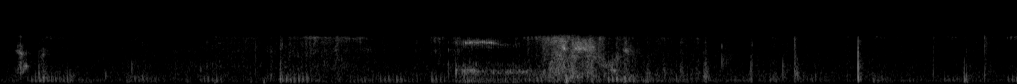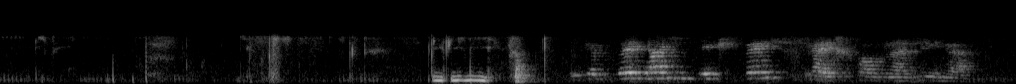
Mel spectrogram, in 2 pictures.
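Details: Bred Siamese cats at a cattery, described as talking cats, with a run of loud, wavering meows stacked in bands near the end, after soft rustling and low purring; people talk nearby.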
